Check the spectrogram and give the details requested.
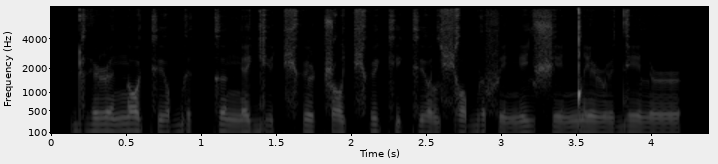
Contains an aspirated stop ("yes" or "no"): yes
